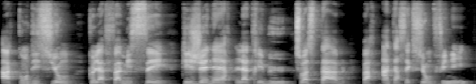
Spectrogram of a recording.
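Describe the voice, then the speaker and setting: A lecturer giving a scripted maths explanation in a measured, formal manner. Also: mid-range voice, bright, forceful tone. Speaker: mathematics lecturer.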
